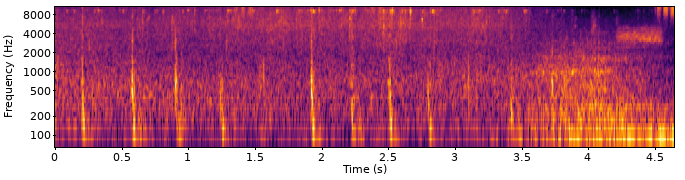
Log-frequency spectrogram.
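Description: Horse hooves clop at a steady walking pace while riding in the open-world video game Witcher 3, a series of distinct hoof strikes over a soft background ambience, with no speech.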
